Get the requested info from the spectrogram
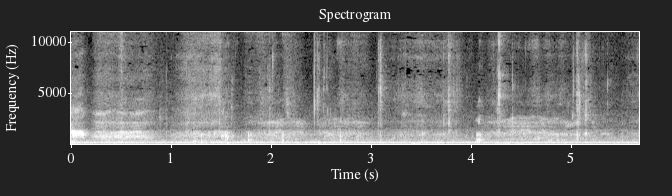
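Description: A bite into a Big Mac followed by quiet chewing: faint, soft mouth sounds and small clicks over a steady low hum.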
